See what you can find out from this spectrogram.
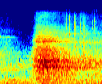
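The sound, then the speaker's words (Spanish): A deep inhalation during a guided meditation: quiet at first, then a single breathy, hissing intake of air begins about halfway through and holds steadily to the end, heard alone. “Inhala bien profundo.”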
